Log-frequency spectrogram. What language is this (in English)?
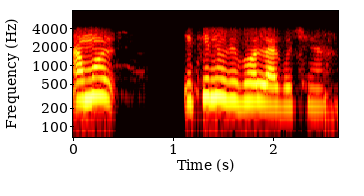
Odia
